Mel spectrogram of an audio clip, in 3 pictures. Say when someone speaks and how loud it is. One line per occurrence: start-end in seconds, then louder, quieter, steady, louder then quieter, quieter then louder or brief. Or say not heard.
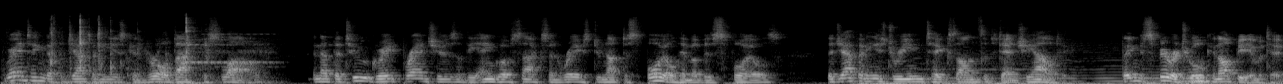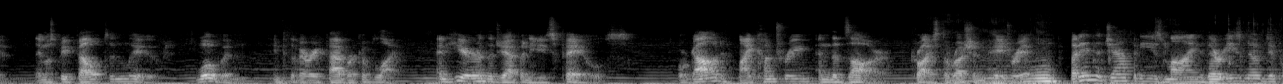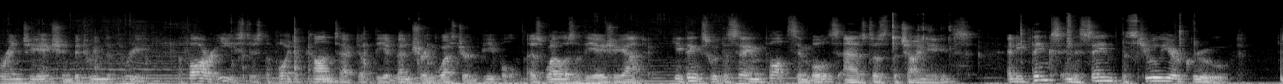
0.0-38.4 louder.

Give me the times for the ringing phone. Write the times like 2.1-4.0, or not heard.
1.8-2.9.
